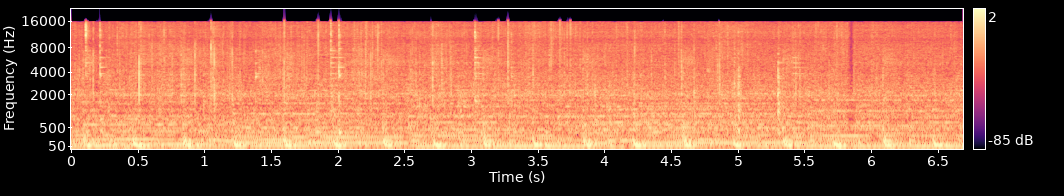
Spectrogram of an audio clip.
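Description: Eggplant sticks sizzling in a hot pan as they are tossed and stirred, with many small crackles and pops.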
